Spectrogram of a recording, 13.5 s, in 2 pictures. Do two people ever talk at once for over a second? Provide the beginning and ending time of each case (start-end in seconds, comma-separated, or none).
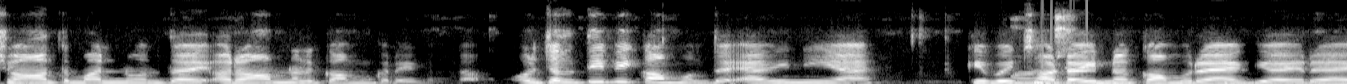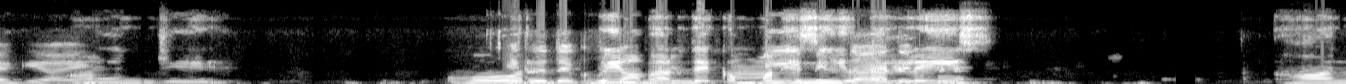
9.5-11.5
